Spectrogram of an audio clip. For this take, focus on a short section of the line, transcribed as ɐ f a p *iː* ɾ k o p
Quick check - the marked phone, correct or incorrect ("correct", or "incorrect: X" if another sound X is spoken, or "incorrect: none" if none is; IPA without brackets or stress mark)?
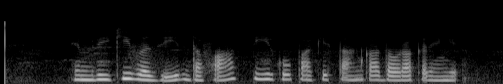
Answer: correct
